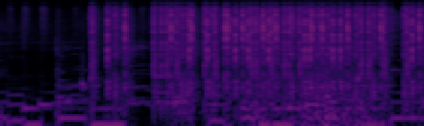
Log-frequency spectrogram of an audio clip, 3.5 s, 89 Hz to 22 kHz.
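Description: A Dartling Gunner in the video game Bloons TD 6 fires rapid, dense bursts of darts that rattle like a machine gun, loud and continuous over steady background game music.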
